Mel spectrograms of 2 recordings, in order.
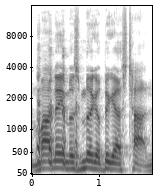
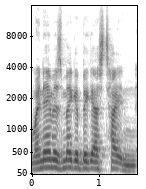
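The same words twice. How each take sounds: First: It is read in a weak, barely redneck accent. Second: It is read in a plain, ordinary accent.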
